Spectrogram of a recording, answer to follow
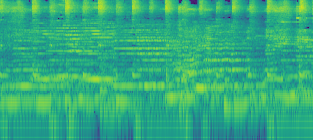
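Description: A woman singing a slow Vietnamese song into a microphone over electronic keyboard accompaniment, amplified through a PA, with a steady drum-machine beat of about four high ticks a second.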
